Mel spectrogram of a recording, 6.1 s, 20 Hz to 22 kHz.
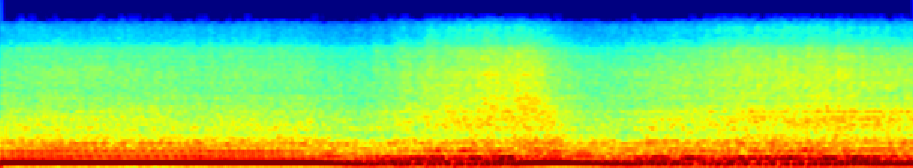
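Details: Terry Labonte #94 Oldsmobile V8 after replacing bad plugs (one cracked porcelain, one near-zero gap) and bad wires: strong, even drone holding steady, then a smooth blip in revs and settling back, running cleanly with no misfire.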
